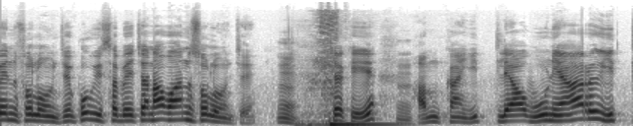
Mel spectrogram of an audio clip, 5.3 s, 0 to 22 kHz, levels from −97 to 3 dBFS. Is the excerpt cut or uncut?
cut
